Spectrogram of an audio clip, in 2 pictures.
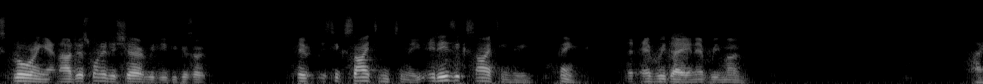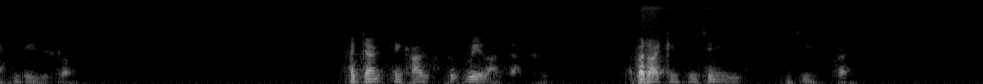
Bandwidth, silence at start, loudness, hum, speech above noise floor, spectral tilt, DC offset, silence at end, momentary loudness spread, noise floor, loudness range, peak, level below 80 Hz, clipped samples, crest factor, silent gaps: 16.5 kHz; 0 s; -32 LUFS; none; 41 dB; -7 dB/octave; under 0.1%; 1.35 s; 22 LU; -73 dBFS; 18 LU; -8 dBFS; -60 dBFS; under 0.1%; 28 dB; none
